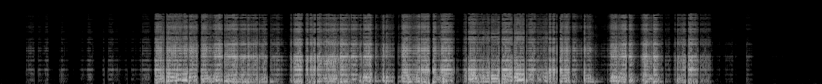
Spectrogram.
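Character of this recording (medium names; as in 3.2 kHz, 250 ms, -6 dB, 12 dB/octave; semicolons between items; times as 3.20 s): a buzz of ramps at a fixed pitch in blocks of 64 samples; phasing stages 6, 0.25 Hz, lowest notch 520–1500 Hz; aliases and images of a low sample rate 3.9 kHz, jitter 0%; MP3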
